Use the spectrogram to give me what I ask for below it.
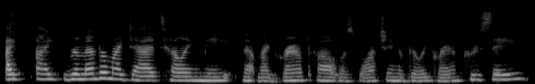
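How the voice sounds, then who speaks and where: A woman's voice: fairly low pitch, normal speed, darkish tone, dry recording. An American woman, a podcast guest, telling a family story in an earnest, chatty way, full of fillers and restarts, over a video call. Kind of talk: casual storytelling interview.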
